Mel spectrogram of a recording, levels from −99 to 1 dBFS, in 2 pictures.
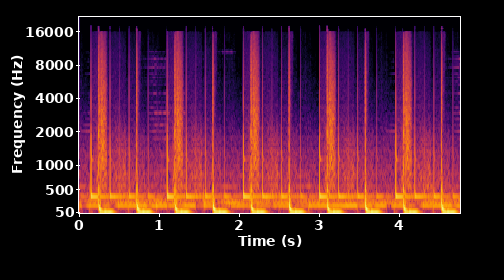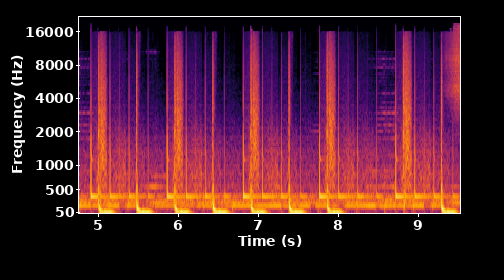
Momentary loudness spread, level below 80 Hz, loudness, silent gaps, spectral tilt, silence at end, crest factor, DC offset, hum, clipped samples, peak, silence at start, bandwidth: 3 LU; -16 dBFS; -16 LUFS; none; -6 dB/octave; 0 s; 12 dB; under 0.1%; none; under 0.1%; 0 dBFS; 0 s; 15 kHz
